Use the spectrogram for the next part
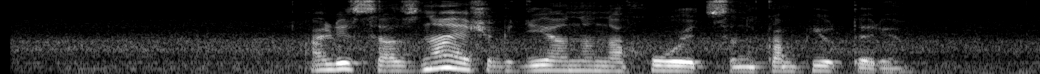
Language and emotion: Russian, neutral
